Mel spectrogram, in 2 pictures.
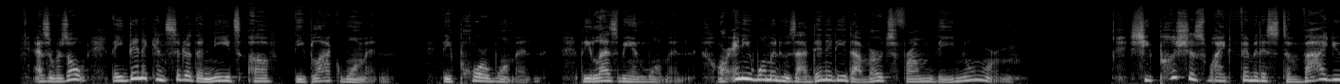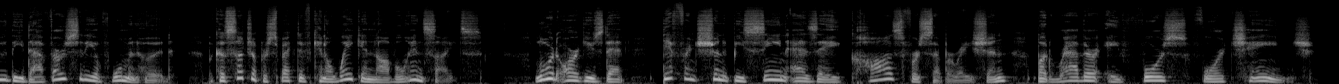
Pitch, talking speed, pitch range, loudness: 160 Hz, 140 wpm, 130-200 Hz, -29 LUFS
